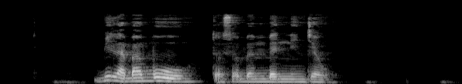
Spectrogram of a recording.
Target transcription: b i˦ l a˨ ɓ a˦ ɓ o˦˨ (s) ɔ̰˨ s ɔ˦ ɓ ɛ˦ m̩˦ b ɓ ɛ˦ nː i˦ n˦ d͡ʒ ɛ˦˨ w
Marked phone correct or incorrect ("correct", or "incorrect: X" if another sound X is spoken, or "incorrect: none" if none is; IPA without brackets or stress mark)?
incorrect: t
